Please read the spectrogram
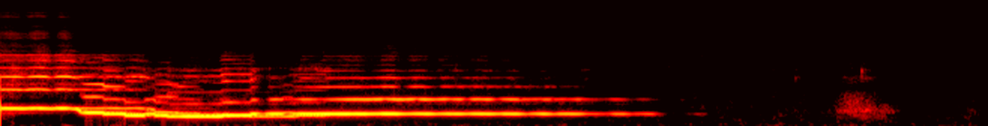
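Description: Background music: a flute playing a slow melody that steps down through a few notes to one long held note, which fades out about four seconds in.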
